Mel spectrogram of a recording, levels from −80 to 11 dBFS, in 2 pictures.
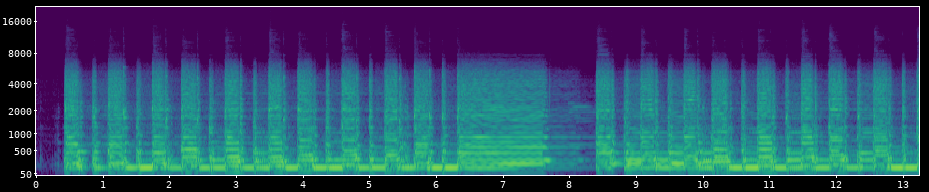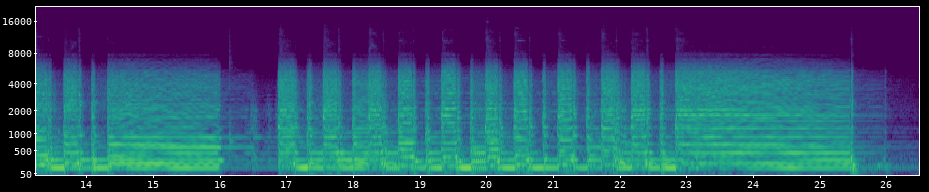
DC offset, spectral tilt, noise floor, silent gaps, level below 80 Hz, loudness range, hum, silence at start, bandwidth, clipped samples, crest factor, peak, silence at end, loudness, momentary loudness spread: under 0.1%; -6.5 dB/octave; -40 dBFS; none; -50 dBFS; 2 LU; none; 0.4 s; 7.2 kHz; under 0.1%; 14 dB; 0 dBFS; 0.45 s; -14 LUFS; 4 LU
